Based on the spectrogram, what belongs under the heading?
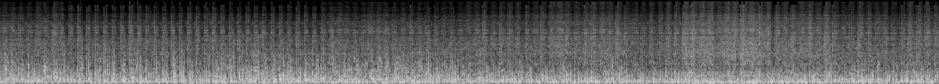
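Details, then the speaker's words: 2019 Nissan Terra diesel, automatic, revved up to 4,000 rpm, rough uneven chugging with irregular low thumps and shaking door, running with power but misfiring; faulty injectors number one and four, water found in fuel. "Ayan nanginginig pati yung pintuan sup palyado siya pero ngayon may power"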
